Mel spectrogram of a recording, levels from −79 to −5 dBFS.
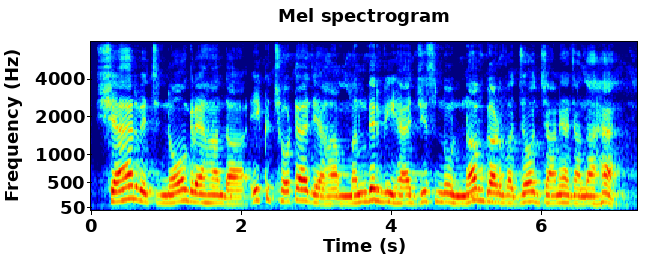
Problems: background sounds at intervals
